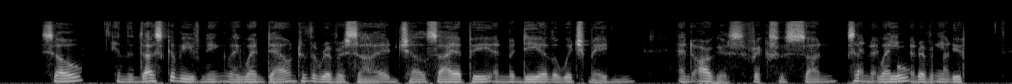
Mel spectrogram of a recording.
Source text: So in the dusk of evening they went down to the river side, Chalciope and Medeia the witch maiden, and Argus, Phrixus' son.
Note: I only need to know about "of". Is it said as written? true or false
true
